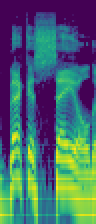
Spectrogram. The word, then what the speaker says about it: Beckinsale: I guess it's Beckinsale. There's no D in it, so I mispronounced her name.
